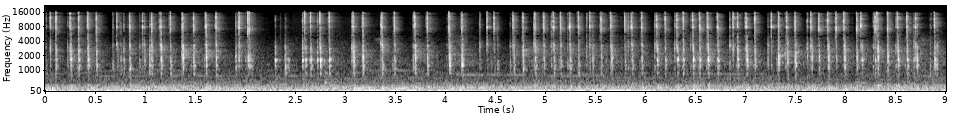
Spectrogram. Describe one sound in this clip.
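Keyboard keys clack rapidly as fingers type.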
